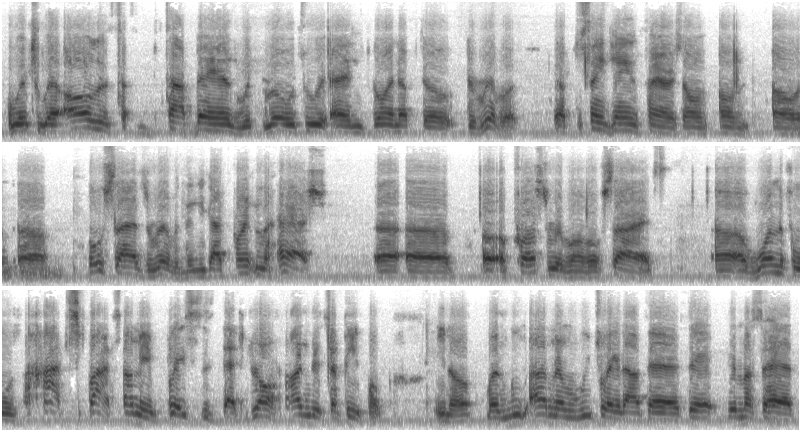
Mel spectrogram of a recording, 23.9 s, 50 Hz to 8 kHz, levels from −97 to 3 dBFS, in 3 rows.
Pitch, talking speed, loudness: 115 Hz, 180 wpm, -24 LUFS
